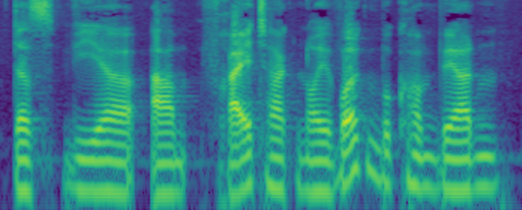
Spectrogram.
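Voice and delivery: ordinary talk, nothing marked

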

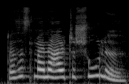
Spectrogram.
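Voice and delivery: high, eager exclamation; old man recognizing his school with a cry; exclaiming. A narrator's reading. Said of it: "rief Scrooge".

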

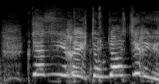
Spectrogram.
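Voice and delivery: very high, squeaky mock-bossy voice; mocking a cocky jogger with a tiny high voice; arrogant little Rumpelstilzchen. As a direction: squeak out the directions like a know-it-all goblin. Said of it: "der immer noch arrogant macht".

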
